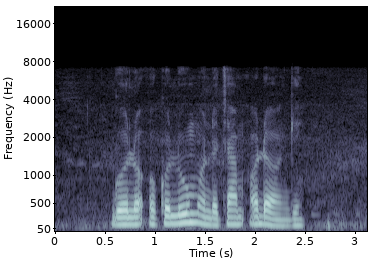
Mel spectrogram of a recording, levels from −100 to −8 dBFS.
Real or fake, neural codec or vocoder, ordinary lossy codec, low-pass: real; none; AAC, 64 kbps; 7.2 kHz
